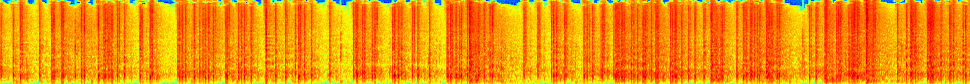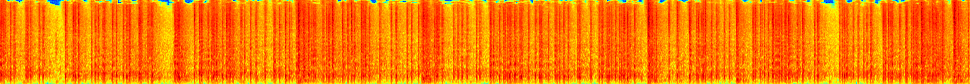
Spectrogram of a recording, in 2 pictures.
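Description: Aerial firework shells bursting in a rapid, unbroken volley: many sharp bangs a second, overlapping with crackling.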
